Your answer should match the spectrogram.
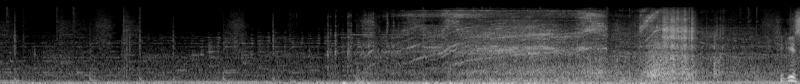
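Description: Electric RC monster truck's brushless motor whining and its tyres hissing on asphalt as it is driven hard, the whine rising and falling with the throttle. The sound builds from about three seconds in and is loudest around six to seven seconds in as the truck speeds past, over steady background music.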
